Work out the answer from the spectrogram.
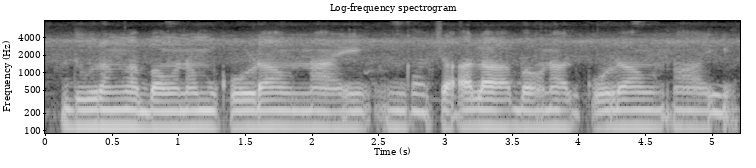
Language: Telugu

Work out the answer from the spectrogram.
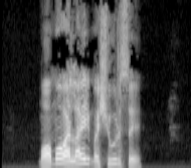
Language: Wadiyara Koli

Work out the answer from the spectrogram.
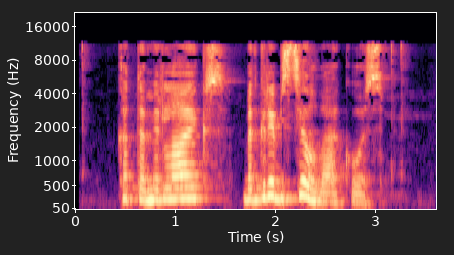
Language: Latvian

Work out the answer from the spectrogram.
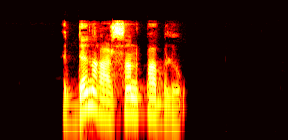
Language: Kabyle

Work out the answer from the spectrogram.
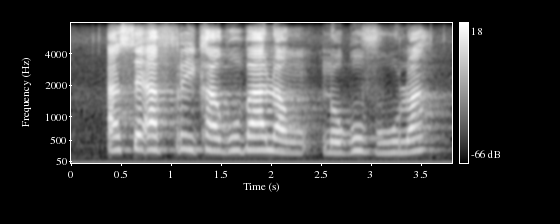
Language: Zulu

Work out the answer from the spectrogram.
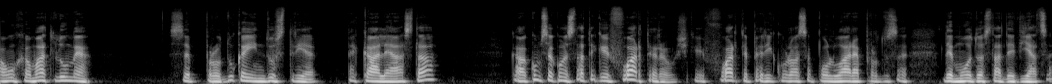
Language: Romanian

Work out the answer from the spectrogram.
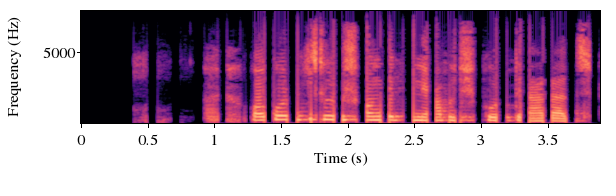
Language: Bangla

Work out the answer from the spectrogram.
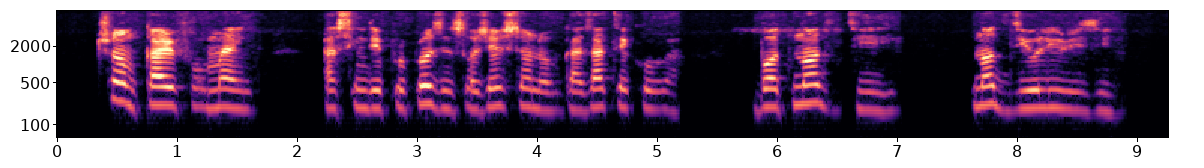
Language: Nigerian Pidgin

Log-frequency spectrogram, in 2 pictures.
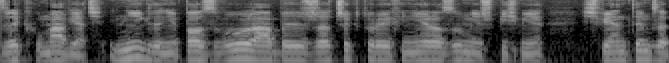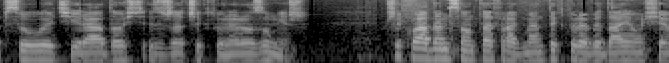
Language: Polish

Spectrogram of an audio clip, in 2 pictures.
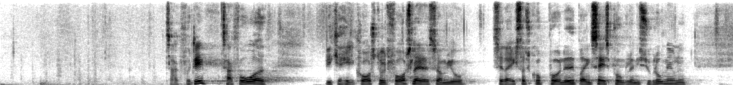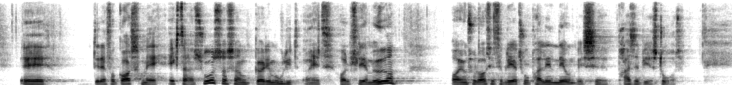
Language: Danish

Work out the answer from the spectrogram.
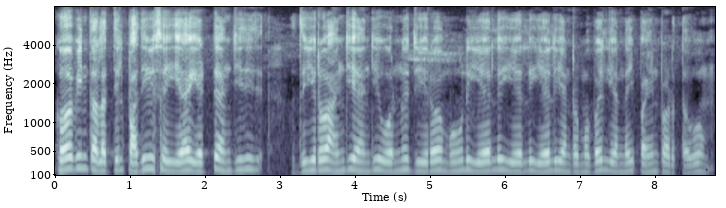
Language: Tamil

